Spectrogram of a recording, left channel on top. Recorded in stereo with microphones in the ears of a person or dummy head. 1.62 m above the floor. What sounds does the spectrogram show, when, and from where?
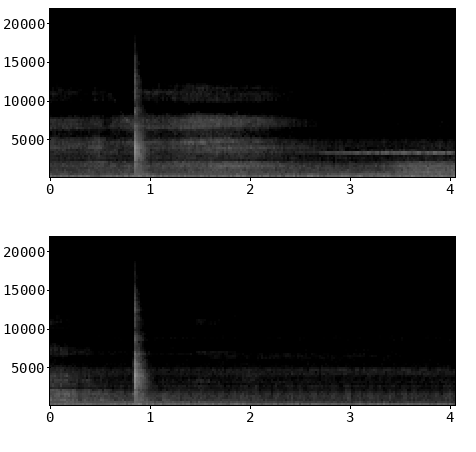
0.8 s a snare drum: 10° right (ahead or behind), 0.6 m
